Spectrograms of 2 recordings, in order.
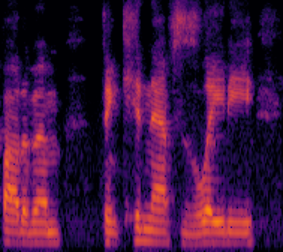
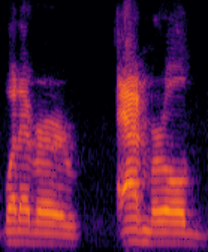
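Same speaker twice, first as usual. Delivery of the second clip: normal talking voice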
